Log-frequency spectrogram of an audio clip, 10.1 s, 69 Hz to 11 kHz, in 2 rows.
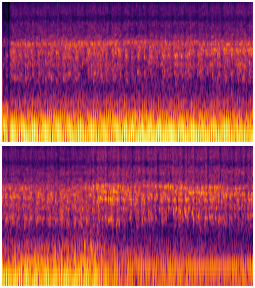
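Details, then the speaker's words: BMW E30 at idle, heard at the front of the engine before repair: harsh, steady high squeal over the low rumble from an alternator belt that is too loose and slipping; fixed by re-tensioning the belt. "Et là, on va entendre un vilain queinement et on va aller devant au niveau du moteur."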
